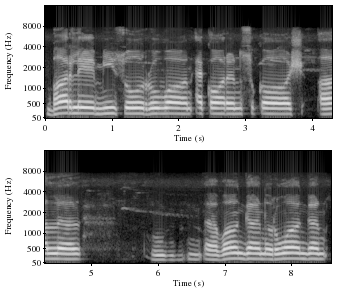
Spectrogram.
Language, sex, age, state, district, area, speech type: Kashmiri, male, 45-60, Jammu and Kashmir, Ganderbal, urban, spontaneous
